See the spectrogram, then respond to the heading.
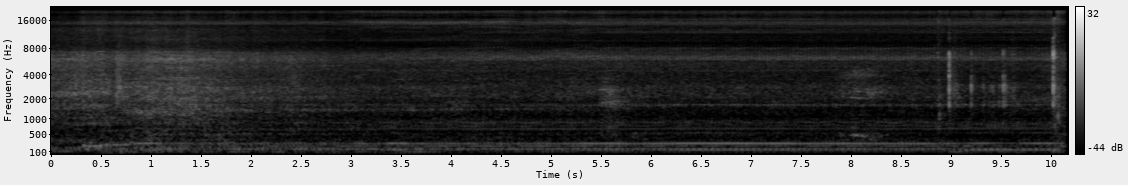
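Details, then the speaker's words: Scrap-shop 6 V rechargeable fan motor, before conversion to a 12 V solar fan, bench-tested on a 6 V power supply. Brief rising whir as it spins up, then a steady even hum with no knocks or scraping; it rotates and the motor is in good condition. "Work ஆகுதுங்க. Rotate ஆகுது 6 வோல்ட்டில். அப்போ motor condition நல்லா இருக்குது."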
